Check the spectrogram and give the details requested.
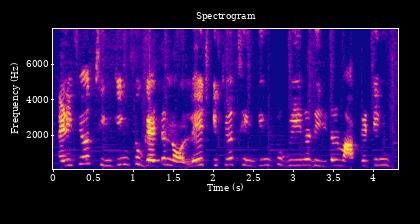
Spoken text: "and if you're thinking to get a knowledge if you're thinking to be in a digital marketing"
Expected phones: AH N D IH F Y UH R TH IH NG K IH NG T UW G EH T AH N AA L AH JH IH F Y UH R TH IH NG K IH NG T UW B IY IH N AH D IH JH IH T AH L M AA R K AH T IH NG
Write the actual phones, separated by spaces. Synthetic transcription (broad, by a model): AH N D IH F Y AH R T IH NG K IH NG T UW G EH T AH N AA L AH JH IH F Y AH R T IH NG K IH NG T UW B IY IH N AH D IH JH IH T AH L M AA R K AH T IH NG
